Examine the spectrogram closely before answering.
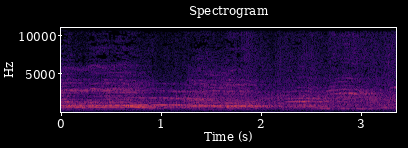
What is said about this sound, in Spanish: El aplauso, el reconocimiento para ….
